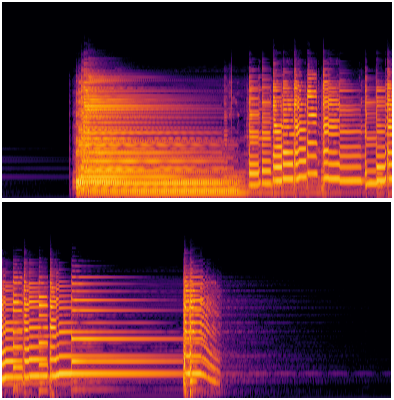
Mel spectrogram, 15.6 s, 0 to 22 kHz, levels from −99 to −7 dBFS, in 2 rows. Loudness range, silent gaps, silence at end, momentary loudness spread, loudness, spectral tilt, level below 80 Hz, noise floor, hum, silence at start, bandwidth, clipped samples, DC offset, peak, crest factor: 5 LU; none; 3.45 s; 14 LU; -20 LUFS; -5 dB/octave; -44 dBFS; -85 dBFS; none; 1.45 s; 8 kHz; under 0.1%; under 0.1%; -4 dBFS; 18 dB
